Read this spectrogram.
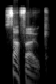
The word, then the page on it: Suffolk: British English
